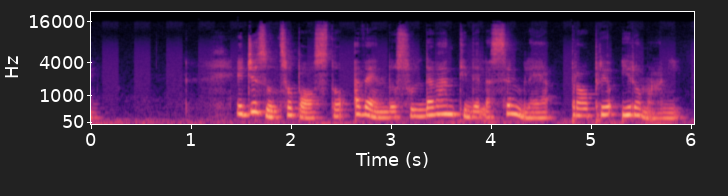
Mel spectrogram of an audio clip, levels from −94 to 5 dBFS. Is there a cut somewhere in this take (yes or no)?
yes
